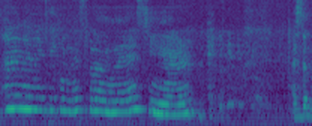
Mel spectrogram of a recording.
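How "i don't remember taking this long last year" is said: high, lightly voiced bratty little girl. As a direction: sass it like a spoiled kid. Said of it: "She goes".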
